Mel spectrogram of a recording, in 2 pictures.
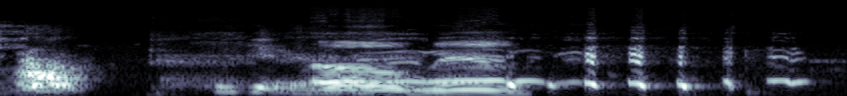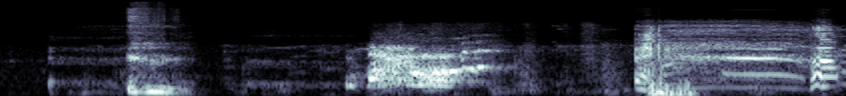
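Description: A dog under attack barks and yelps in sharp, broken bursts, mixed with coughing and excited voices talking over the commotion.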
